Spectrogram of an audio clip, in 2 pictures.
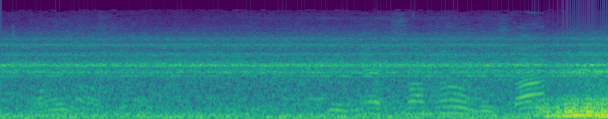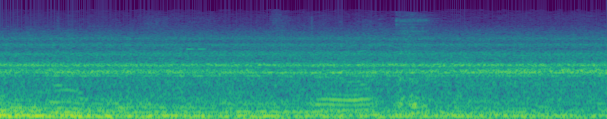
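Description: Twin-engined Dassault Rafale Marine jet fighters running on the runway before takeoff. Their turbofans give a steady high whine, and a low rumble grows markedly louder about three seconds in.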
